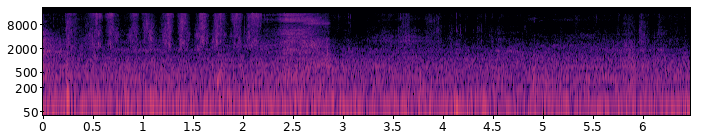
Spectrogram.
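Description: Faint steps of a horse walking on arena sand, a quick run of soft ticks in the first couple of seconds, over a low, steady background hum.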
